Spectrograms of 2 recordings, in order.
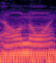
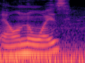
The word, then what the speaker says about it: Illinois: and it is pronounced Illinois not Illinois even though there's an s on the end little trivia for you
